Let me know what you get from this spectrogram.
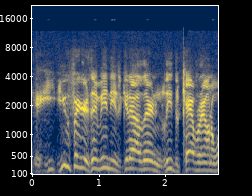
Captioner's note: none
